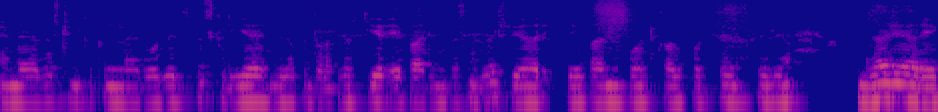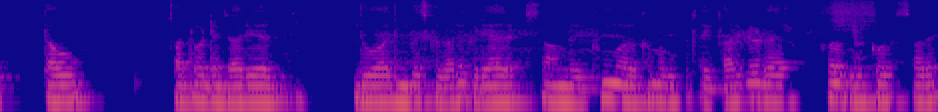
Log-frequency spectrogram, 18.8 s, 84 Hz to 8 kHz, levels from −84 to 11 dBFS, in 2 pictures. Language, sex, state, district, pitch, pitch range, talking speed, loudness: Rajasthani, male, Rajasthan, Nagaur, 125 Hz, 120-125 Hz, 45 wpm, -45 LUFS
